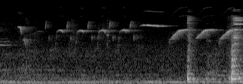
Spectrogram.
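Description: A small bird chirping in short, quick notes, about four a second, with a single sharp knock near the end over a low steady hum.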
